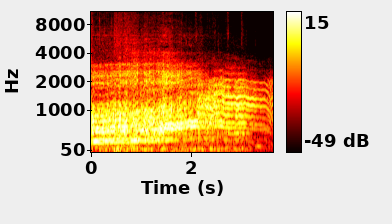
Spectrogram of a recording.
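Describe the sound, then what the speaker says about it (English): Zombie moaning from Black Ops 2 Zombies, a loud, steady, drawn-out groaning drone with wavering harmonics that holds for several seconds before easing off, with no talk over it. "I couldn't hear you over the moaning zombie."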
